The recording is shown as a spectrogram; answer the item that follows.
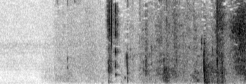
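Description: Rustling and crackling handling noises with many small clicks, close to the microphone, as a person shifts and reaches about in his seat; they start about half a second in and grow louder.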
